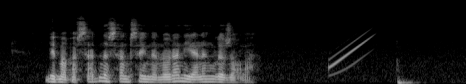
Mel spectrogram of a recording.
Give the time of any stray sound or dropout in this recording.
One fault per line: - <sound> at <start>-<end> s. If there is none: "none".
- chirp at 3.3-3.8 s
